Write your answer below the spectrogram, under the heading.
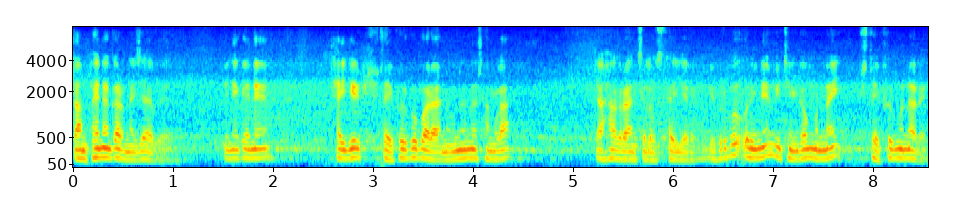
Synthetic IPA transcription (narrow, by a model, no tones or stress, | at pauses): tanpʰajnaɡaɾnajzabḛ | pʰijnekajnɯ | tʰajɡeɾpʰi̥stʰajpʰɯɾbʰɯbaɾanɯŋnɯnɯsʰaŋla | taɦaɡɾansila̰wstʰajɡḛɾbipʰɯɾpʰɯʔuɾinɯmitʰiŋɡawmɯnːajpʰi̥stʰajpʰɯɾmɯnaɾḛ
